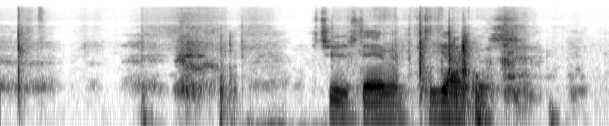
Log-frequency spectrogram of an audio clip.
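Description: Paper rustles as a sheet is lifted.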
